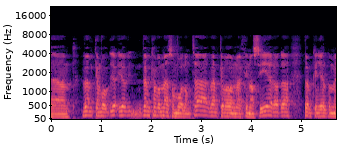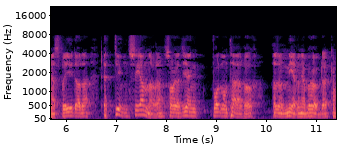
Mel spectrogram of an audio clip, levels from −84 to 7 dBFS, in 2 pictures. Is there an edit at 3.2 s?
no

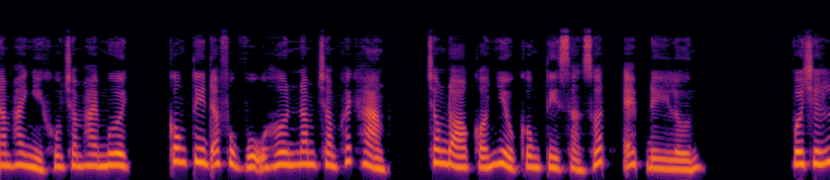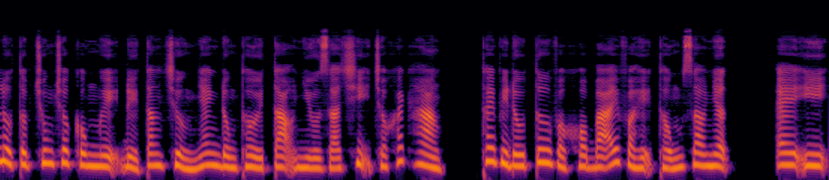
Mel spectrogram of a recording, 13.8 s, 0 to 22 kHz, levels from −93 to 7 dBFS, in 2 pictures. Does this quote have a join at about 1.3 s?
no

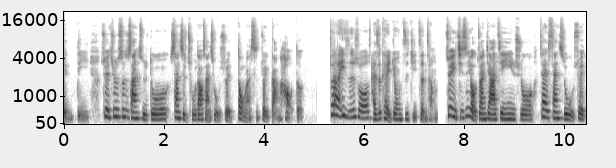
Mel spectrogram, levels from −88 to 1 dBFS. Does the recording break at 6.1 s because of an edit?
yes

